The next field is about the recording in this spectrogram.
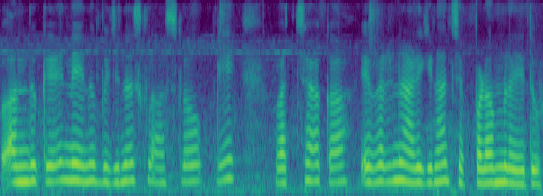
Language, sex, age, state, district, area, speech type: Telugu, female, 18-30, Telangana, Nizamabad, urban, spontaneous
